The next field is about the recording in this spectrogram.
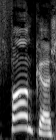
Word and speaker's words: Famke: So, did I say that right? It's Famke. She goes, yes, Janssen.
